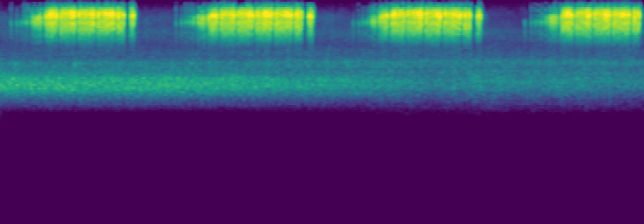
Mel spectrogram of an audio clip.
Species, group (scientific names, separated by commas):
Myopsalta mackinlayi, Cicadidae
